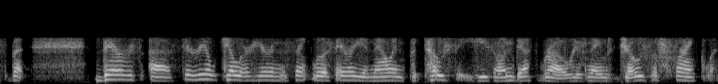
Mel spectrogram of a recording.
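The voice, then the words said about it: Hoarse, strained voice. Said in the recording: “Excuse my voice. I've got laryngitis.”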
